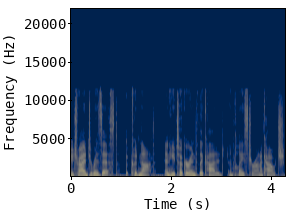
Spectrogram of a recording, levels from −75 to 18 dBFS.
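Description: Speech with a digital broadcast dropout from 3.03 to 3.14 s: the receiver muted after a few corrupted frames, fading over 20 ms into 72 ms of silence. The waveform shows a flat gap and the spectrogram a blank vertical band.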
